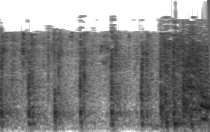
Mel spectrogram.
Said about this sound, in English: what was that? I don't know. It sounded like an explosion of some kind.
